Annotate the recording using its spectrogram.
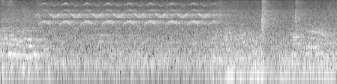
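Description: A high electronic warbling tone that rises and falls about four times a second for a little over two seconds, then stops, over steady background noise; a sharp click follows near the end.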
